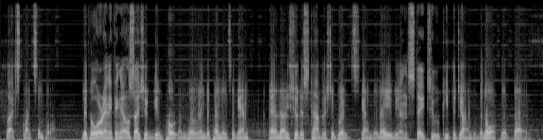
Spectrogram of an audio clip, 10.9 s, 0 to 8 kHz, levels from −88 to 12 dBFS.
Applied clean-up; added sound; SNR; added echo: neural separator model SepFormer DNS4.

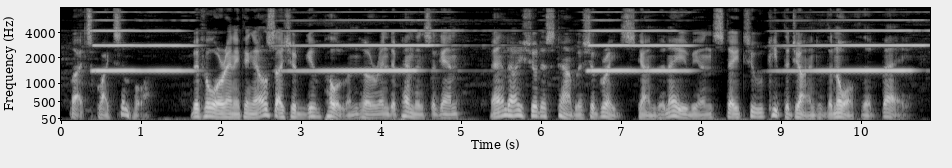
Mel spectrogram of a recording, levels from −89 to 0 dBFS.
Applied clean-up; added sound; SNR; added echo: classical method log-MMSE.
